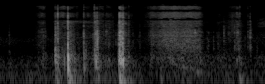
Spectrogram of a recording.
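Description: A plastic videotape case snaps open.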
